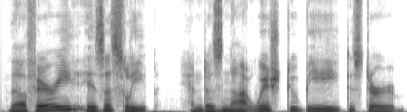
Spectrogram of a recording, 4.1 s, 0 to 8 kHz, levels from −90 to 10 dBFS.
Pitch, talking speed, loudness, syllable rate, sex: 140 Hz, 160 wpm, -16 LUFS, 4.3 syllables/s, male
